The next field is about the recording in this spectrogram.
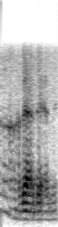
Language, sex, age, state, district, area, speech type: Malayalam, male, 18-30, Kerala, Kozhikode, rural, conversation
